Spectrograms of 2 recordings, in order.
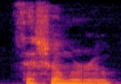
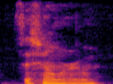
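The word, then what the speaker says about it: Sesshomaru: Sashomaru. Jesus Christ. There we go. So if I don't think about it, I can say it perfect. Sashomaru.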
